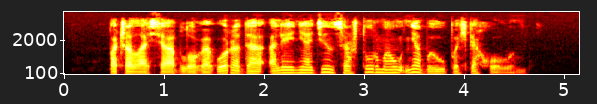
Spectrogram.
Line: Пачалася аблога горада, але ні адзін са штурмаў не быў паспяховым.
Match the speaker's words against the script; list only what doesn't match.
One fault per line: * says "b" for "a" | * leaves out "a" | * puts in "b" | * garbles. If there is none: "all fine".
all fine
